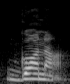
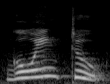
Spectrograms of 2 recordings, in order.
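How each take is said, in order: First: The words are blended into one short word. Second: Both words are said fully and separately. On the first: "गोना होता है" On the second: "गोइंग टू का contraction"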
